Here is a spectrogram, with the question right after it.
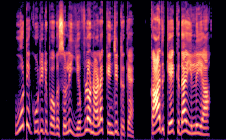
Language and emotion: Tamil, angry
